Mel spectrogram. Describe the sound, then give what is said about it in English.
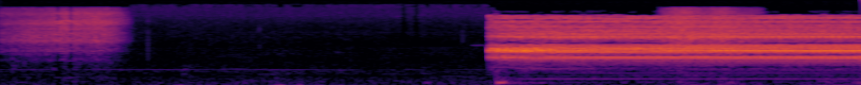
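A brief burst of hiss fades to near silence, then a loud, sustained electronic buzzer blares abruptly with a harsh, steady tone for about two seconds. “Get the buzzer on that one.”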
